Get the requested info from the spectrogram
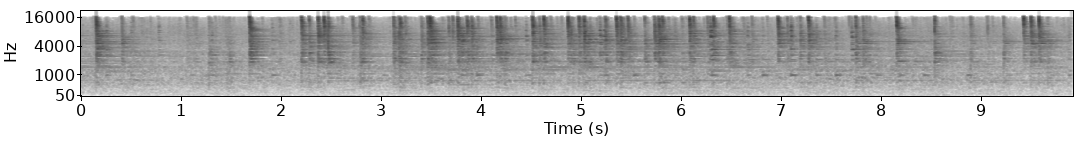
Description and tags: metal-drops
Rain dripping on a flat metal.
End of summer 2017. Vivers Park, Valencia, Spain.
Sony IC Recorder and Audacity by Cristina Dols Colomer.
